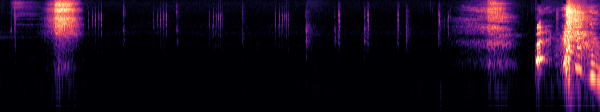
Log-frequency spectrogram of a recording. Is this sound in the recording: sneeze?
yes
